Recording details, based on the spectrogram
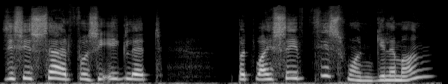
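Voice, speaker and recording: A narrator voicing a gentle, earnest female cat with a French accent in an audiobook. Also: mid-range voice, lively intonation, unhurried, no room sound, clean studio sound, voice pushed up, natural voice. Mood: concerned.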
